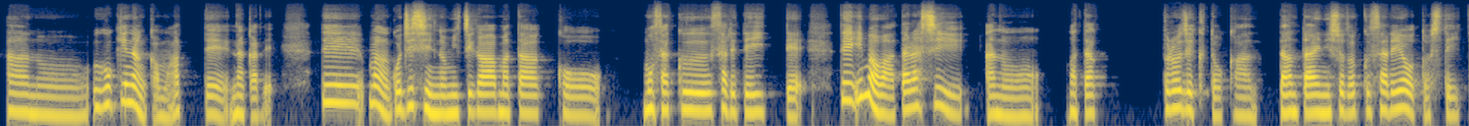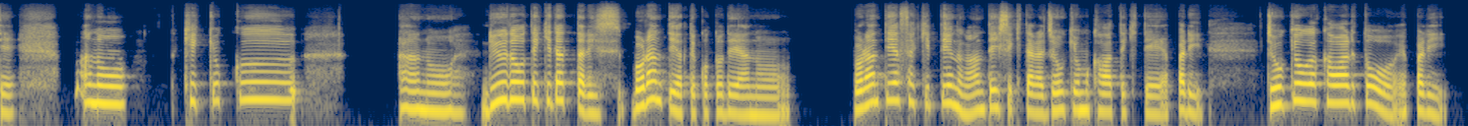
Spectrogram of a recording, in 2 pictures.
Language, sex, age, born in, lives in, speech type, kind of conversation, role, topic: Japanese, female, 45-49, Japan, United States, conversation, advice, advisor, どうすればボランティア活動を無理なく長く続けられますか？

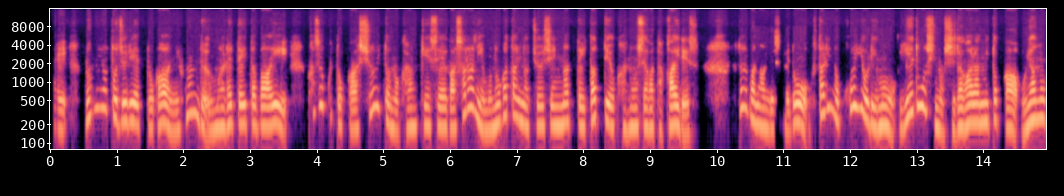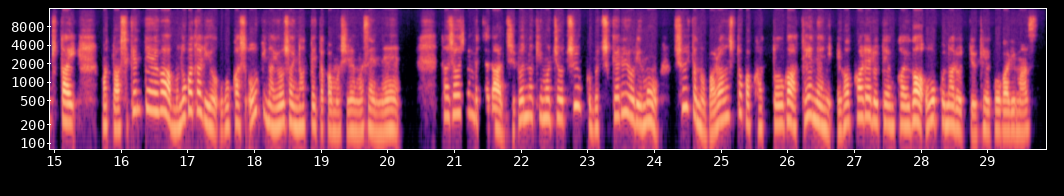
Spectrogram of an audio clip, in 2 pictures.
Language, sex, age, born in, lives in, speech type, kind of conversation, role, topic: Japanese, female, 30-34, Japan, Japan, read, expert-assistant, expert, もし世界の名作小説が日本で生まれていたら、どんな物語になっていたと思いますか？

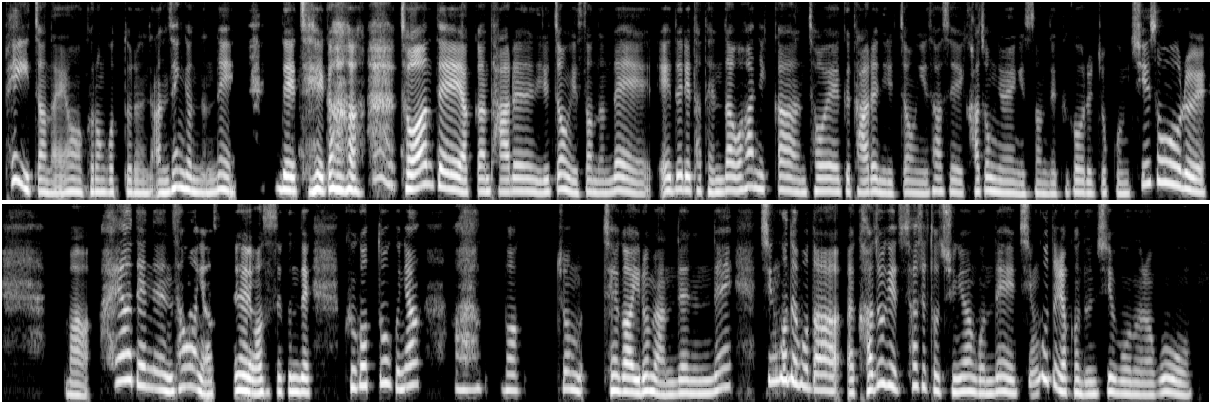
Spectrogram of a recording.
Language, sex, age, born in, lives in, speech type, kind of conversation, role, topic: Korean, female, 35-39, South Korea, Germany, conversation, advice, user, 주변의 시선 때문에 하고 싶은 일을 못 할 때, 어떻게 하면 흔들리지 않을 수 있을까요?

